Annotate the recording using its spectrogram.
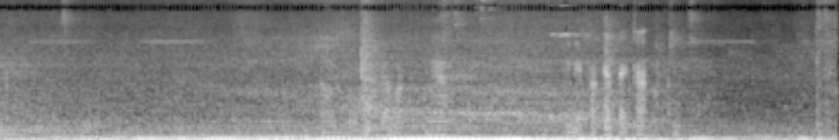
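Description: Low vehicle engine rumble that swells to its loudest about halfway through and fades away near the end.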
